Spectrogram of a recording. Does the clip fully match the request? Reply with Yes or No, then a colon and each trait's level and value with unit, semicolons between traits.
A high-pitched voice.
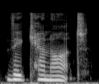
Yes: high, 205 Hz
